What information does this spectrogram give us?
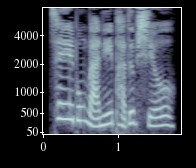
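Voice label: Korean, 새해복 많이 받읍시오 (saehae’bok mani badeub’shio) - frm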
